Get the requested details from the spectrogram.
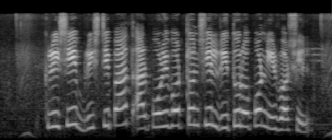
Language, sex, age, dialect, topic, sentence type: Bengali, female, 18-24, Rajbangshi, agriculture, statement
